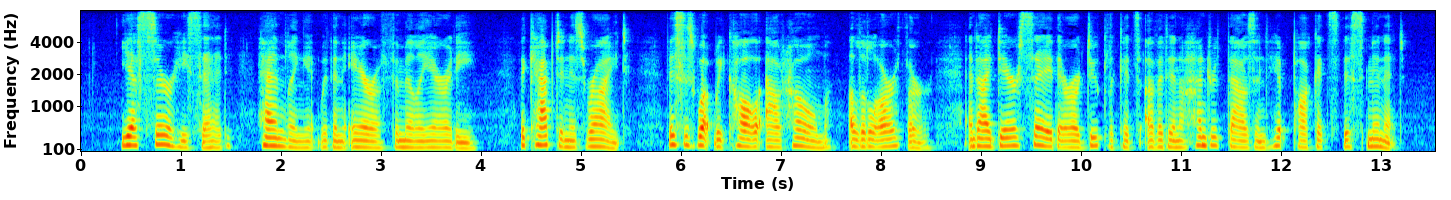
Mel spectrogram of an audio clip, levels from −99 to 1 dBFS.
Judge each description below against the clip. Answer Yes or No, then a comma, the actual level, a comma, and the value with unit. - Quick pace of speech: No, average, 185 wpm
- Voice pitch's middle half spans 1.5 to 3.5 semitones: No, average, 3.9 semitones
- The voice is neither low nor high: Yes, medium, 145 Hz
